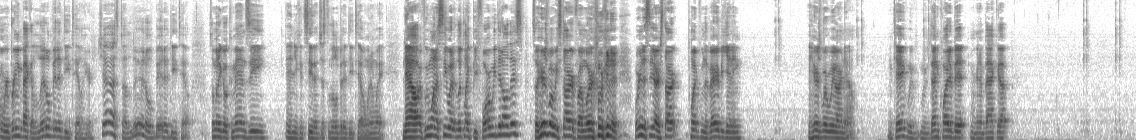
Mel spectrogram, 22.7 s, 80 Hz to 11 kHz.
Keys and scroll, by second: 4.5 super+z, 5.4 super+z, 19.8 super+-, 20.3 super+-, 21.1 alt+super+-.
